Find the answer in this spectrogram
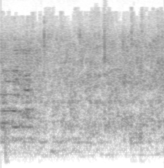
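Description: Origami paper being folded and creased by hand, a soft continuous rustle, with a sharp tap against the table at the very start.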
